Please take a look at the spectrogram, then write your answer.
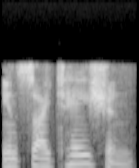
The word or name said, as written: incitation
